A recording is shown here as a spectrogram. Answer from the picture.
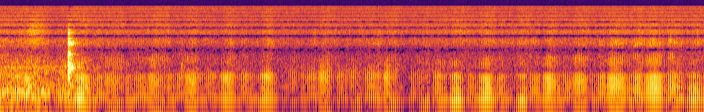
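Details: Female domestic cat Mow Mows purring during petting; pulsing low purr in regular breath-by-breath cycles about once a second, a brief sharp click early on, and soft rustles of hands on fur.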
